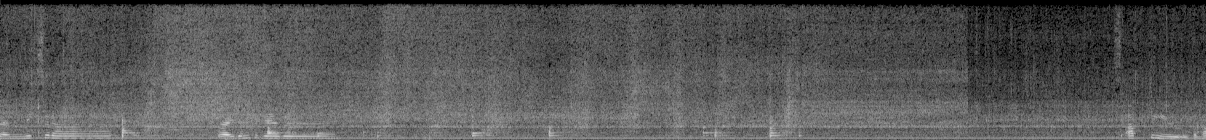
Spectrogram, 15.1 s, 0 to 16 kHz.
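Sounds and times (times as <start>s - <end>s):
food sizzling in a frying pan: 0.0s - 15.0s
utensil clinking against pan: 2.8s - 7.2s, 8.8s - 10.1s.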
